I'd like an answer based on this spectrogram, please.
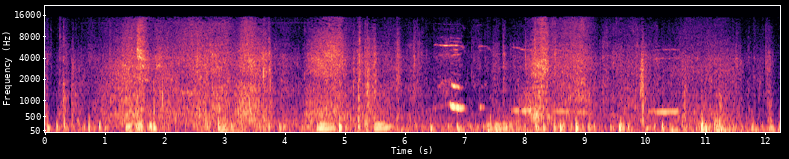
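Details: Yakutian Laika puppies giving short, thin whines and whimpers, a few drawn-out high squeaks clustered in the middle and later part, over steady rustling, shuffling and scratching noise close by.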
